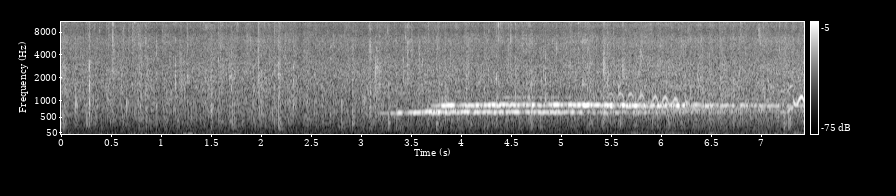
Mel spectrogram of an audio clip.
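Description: Steady rain patters, then a loon gives a long, mournful wail: a held low note that lifts to a higher one and wavers at the end.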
